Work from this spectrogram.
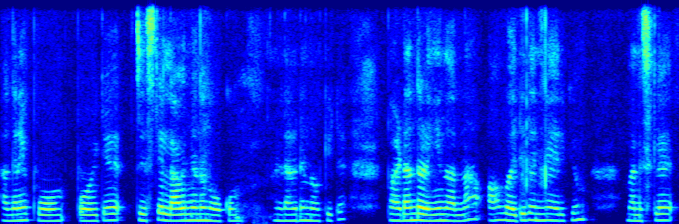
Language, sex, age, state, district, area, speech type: Malayalam, female, 18-30, Kerala, Palakkad, urban, spontaneous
